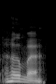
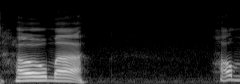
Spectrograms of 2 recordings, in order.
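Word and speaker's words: Houma: home homa i'm sorry why do i pronounce that hooma my bad it's home home louisiana somebody there making rounds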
